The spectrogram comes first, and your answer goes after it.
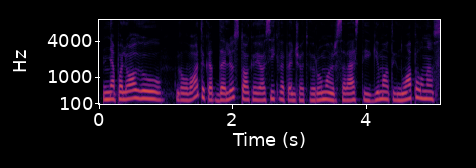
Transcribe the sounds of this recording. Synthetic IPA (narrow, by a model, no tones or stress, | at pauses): nʲɛpɐlʲoːʋʲɛʊɡɐlˠʋoːt̪ʲɪkɐt̪̚d̪ɐlʲɪst̪oːkʲoːjoːsiːkʋʲɛpʲɛnʲt͡ʃʲoːɐt̪ʲʋʲɪɾʊmoːɪɾsɐʋʲæːsʲt̪ʲɛɪɡʲɪmoːt̪ɐɪnuɔpʲɛlˠnɐs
